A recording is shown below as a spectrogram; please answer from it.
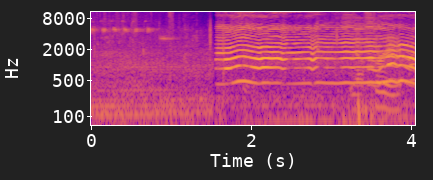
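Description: A person's voice holding one long high note, wavering slightly, then sliding down near the end.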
